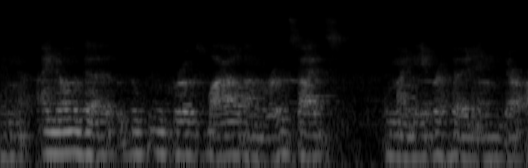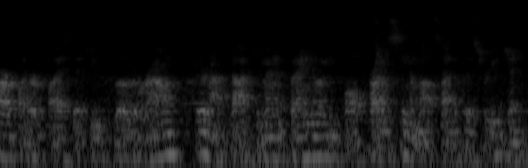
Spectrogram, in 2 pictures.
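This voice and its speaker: Amid noticeable background noise and audible room echo, a man speaks at a fairly quick pace in a fairly low, monotone, flat voice. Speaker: guest. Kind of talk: presentation talk. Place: meeting room. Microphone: camera far.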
